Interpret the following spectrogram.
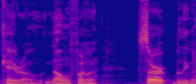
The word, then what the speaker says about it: Cairo: I am originally from South Georgia, a little small town called Cairo, spelled like Cairo, but pronounced Cairo, known for syrup, believe it or not.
